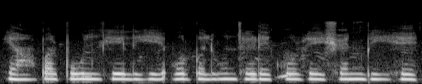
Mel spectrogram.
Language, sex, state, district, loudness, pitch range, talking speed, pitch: Hindi, female, Madhya Pradesh, Bhopal, -13 LUFS, 235-245 Hz, 155 wpm, 245 Hz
